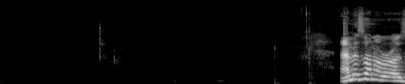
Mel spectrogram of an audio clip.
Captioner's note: remote clicking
